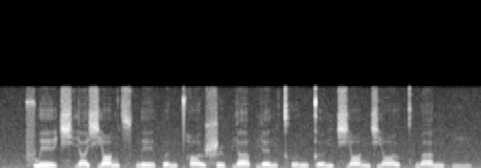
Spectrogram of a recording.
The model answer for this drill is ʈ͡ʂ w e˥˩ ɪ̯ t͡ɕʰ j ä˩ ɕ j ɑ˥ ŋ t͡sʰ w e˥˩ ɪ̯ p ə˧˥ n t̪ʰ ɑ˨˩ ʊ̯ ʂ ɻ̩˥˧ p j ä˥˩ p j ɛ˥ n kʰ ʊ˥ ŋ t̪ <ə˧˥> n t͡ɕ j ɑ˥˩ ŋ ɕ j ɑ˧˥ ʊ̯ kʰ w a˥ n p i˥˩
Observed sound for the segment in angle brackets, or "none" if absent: ə˧˥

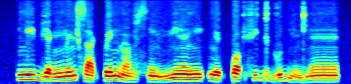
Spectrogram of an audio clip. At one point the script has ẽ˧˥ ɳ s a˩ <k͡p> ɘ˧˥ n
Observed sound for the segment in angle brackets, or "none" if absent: k͡p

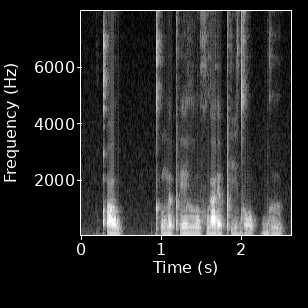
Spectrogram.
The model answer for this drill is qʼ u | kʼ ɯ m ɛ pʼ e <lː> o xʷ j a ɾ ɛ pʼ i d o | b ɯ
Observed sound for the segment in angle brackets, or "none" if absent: lː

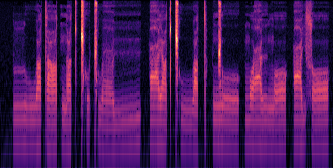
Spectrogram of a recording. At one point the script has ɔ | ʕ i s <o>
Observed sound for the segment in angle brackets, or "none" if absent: ɔ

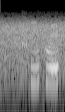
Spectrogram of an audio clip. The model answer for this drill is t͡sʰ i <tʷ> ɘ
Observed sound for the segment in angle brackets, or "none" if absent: tʷ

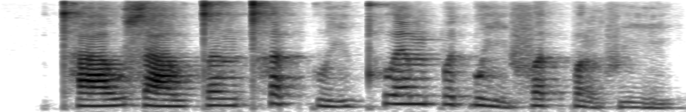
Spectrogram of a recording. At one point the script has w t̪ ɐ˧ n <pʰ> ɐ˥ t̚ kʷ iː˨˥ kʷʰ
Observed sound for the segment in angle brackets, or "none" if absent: t̪ʰ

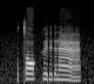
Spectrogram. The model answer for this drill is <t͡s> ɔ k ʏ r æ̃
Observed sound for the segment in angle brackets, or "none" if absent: t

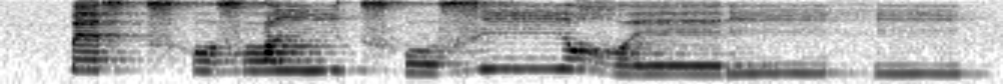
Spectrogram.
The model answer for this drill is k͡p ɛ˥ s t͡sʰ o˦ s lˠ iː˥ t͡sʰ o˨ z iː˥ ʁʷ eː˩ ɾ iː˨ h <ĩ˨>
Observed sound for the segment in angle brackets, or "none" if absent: i˨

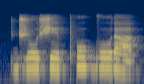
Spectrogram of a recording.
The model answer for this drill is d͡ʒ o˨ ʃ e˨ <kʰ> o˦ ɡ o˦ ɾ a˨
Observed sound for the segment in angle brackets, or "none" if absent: pʰ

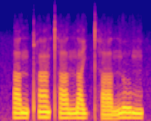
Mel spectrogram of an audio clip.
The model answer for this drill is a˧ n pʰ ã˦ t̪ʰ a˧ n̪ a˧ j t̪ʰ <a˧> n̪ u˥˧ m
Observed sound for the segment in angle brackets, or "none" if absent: a˨˩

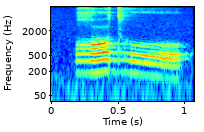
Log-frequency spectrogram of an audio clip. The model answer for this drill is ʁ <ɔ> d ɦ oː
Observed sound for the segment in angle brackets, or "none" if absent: ɔ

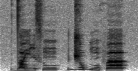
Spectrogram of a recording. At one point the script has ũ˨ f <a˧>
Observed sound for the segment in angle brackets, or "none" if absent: a˧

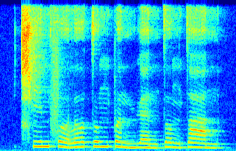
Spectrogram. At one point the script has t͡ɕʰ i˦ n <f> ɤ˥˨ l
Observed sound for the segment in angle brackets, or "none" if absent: f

